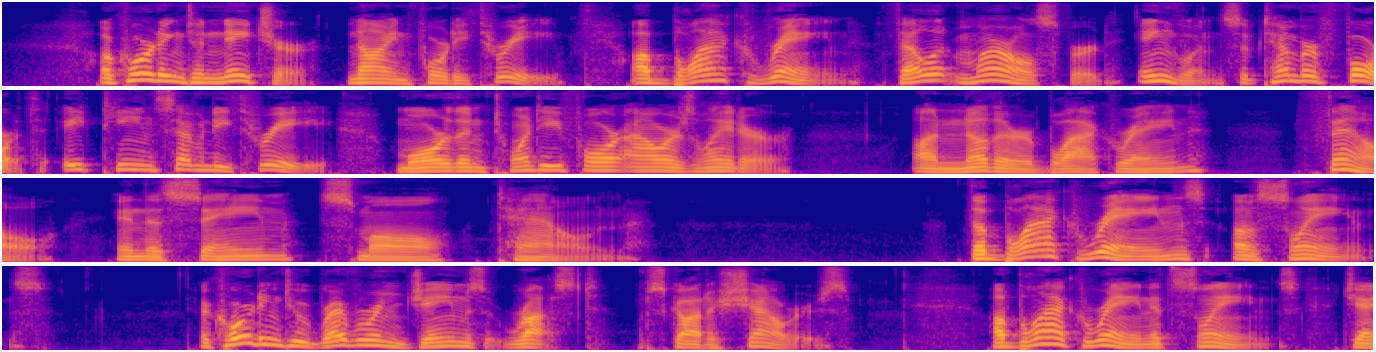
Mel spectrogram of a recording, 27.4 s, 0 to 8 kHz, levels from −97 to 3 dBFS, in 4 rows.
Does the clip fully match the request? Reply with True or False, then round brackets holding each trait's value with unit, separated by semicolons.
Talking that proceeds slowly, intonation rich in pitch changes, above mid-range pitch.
False (105 wpm; 6.9 semitones; 135 Hz)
